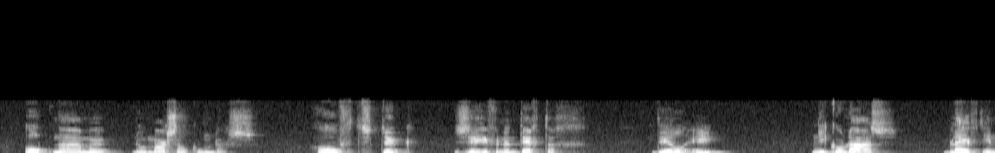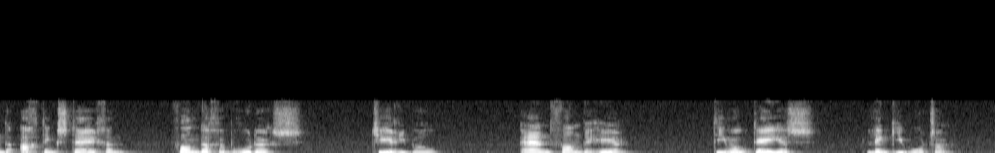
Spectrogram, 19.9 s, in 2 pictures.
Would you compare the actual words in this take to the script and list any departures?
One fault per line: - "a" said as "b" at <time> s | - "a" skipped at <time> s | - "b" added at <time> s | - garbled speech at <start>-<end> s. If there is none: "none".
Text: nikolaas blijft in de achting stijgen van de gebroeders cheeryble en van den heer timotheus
none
